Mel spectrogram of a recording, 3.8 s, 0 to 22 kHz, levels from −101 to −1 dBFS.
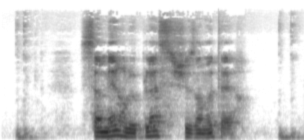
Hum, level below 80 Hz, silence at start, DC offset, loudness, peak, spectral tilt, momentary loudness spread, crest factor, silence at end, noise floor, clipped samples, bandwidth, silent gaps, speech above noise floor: none; -62 dBFS; 0.2 s; under 0.1%; -25 LUFS; -8 dBFS; -4 dB/octave; 12 LU; 20 dB; 0.1 s; -66 dBFS; under 0.1%; 16 kHz; none; 41 dB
